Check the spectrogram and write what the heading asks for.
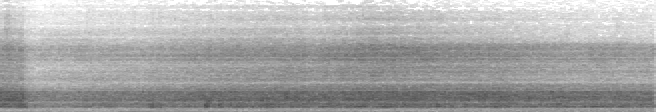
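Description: Steady, loud hiss with no distinct events; it drops a little in level a moment in, then holds even.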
